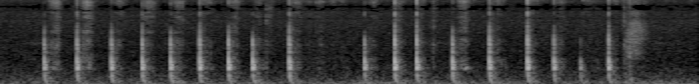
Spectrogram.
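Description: A hard plastic stylus writes on a large iPad whose glass screen is covered with a matte plastic paper-like film. A steady run of short, dry taps and scratchy strokes sounds, each with a mid-pitched, papery click and almost no ring, over a quiet background.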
